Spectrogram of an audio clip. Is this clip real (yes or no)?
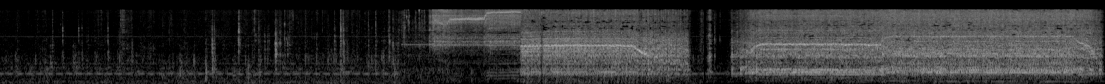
no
